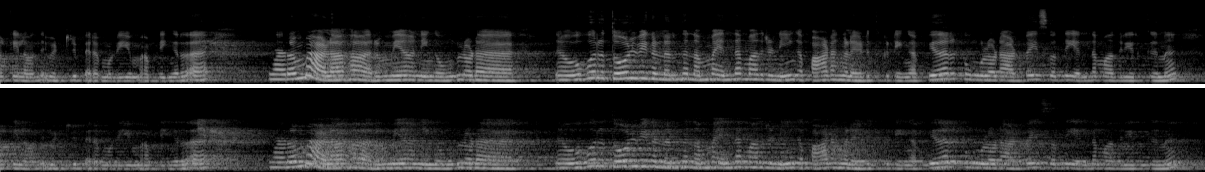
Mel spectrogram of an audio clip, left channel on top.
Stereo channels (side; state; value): both; normal; correlation 0.04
